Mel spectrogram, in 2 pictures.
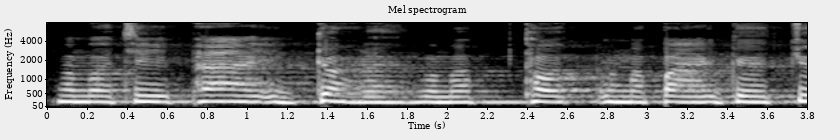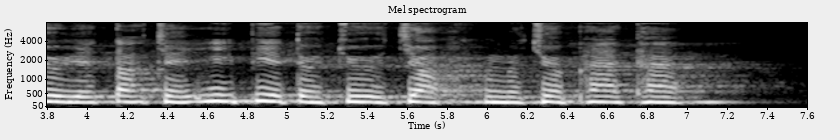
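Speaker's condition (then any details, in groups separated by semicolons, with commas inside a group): Hearing impairment; hears car horns and ambulance sirens with hearing aid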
